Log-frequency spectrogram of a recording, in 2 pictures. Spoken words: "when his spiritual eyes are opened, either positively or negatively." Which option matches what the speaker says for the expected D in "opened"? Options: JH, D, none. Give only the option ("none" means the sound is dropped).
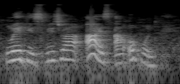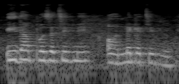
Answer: D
